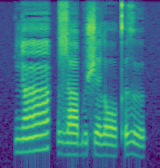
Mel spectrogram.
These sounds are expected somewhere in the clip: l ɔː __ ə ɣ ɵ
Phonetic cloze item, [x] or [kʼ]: kʼ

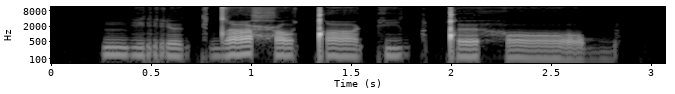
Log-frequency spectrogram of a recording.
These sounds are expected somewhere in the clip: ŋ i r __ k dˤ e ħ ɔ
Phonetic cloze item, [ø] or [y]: ø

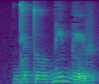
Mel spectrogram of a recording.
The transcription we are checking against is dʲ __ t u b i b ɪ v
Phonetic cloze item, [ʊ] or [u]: ʊ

